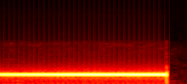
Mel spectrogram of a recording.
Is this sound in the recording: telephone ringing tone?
yes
